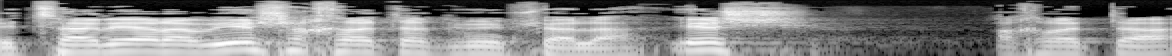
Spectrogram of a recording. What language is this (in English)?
Hebrew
